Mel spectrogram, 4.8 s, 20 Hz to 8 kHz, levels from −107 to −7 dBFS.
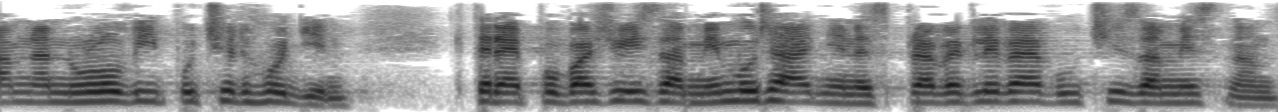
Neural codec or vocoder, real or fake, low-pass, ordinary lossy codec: none; real; 7.2 kHz; none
